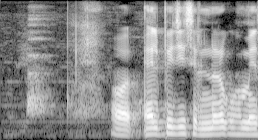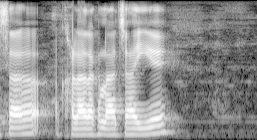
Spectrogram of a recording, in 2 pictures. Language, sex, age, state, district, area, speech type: Hindi, male, 30-45, Madhya Pradesh, Hoshangabad, urban, spontaneous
